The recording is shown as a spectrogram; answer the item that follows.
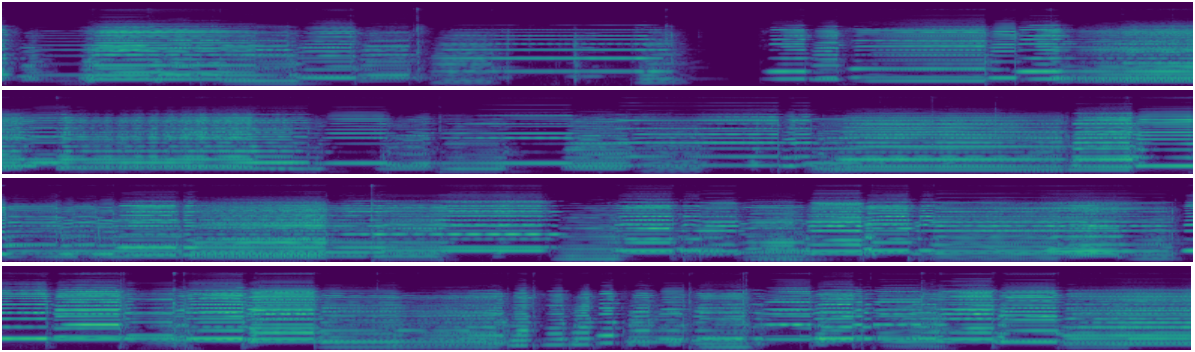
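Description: Tula garmon, a Russian button accordion, playing a folk-song tune in the garmon's 'upper minor' (E minor): a sustained reed melody over bass-and-chord accompaniment, changing with the bellows. The playing breaks off briefly about five seconds in, then carries on.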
